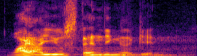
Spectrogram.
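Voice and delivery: put-on low, concerned tone. Speaker retells what some residents asked during walkabouts, retelling a low, concerned question. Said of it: "in a low tone and a concerning voice".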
